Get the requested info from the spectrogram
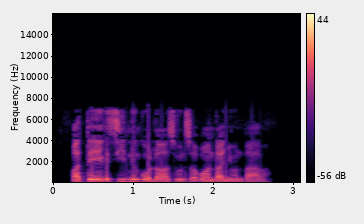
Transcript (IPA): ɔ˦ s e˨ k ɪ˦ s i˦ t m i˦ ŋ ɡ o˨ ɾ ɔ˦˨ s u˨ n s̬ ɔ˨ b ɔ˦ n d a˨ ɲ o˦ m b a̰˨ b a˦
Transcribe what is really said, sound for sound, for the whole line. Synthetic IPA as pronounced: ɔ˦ t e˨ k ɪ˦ s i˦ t n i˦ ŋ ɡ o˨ l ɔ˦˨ s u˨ n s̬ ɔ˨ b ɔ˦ n d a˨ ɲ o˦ n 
